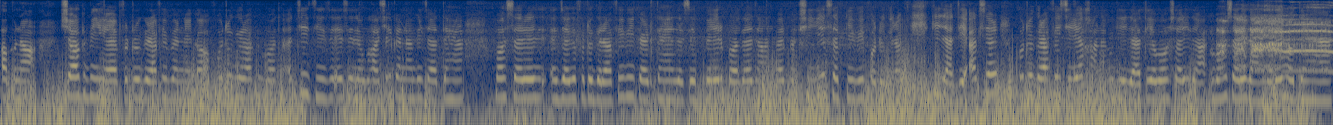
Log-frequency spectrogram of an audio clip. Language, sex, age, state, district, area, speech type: Urdu, female, 18-30, Bihar, Supaul, rural, spontaneous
